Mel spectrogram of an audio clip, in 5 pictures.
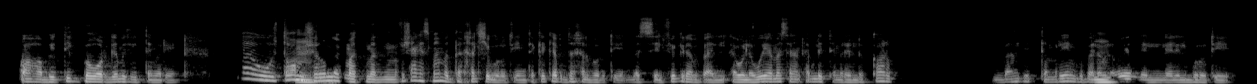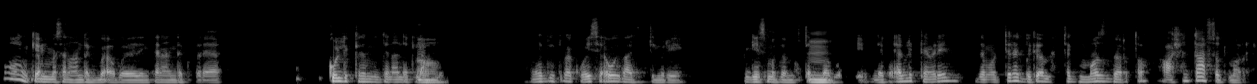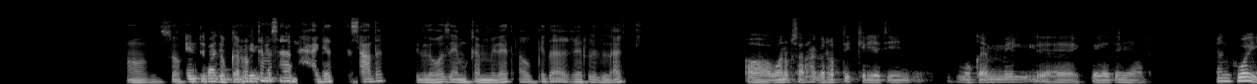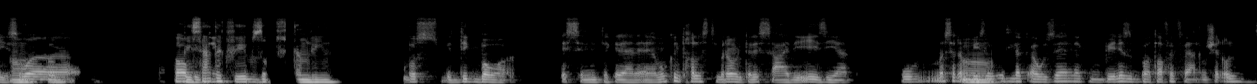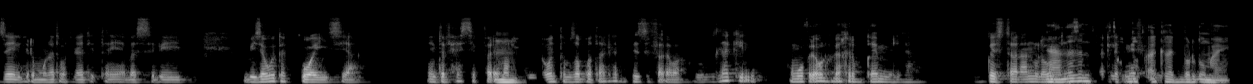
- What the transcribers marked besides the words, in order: in English: "power"; tapping; in English: "للcarb"; other noise; unintelligible speech; in English: "Power"; in English: "Easy"
- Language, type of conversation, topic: Arabic, podcast, إزاي تحافظ على نشاطك البدني من غير ما تروح الجيم؟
